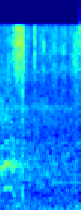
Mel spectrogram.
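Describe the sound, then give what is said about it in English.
A big dog behind a small fence barks once at the people recording, a short, faint bark heard outdoors against low background noise. “It is so big, the fence is so small, and that's the dog that's barking at us, if you can hear.”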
